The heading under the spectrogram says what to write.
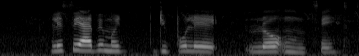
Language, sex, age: Tswana, female, 23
